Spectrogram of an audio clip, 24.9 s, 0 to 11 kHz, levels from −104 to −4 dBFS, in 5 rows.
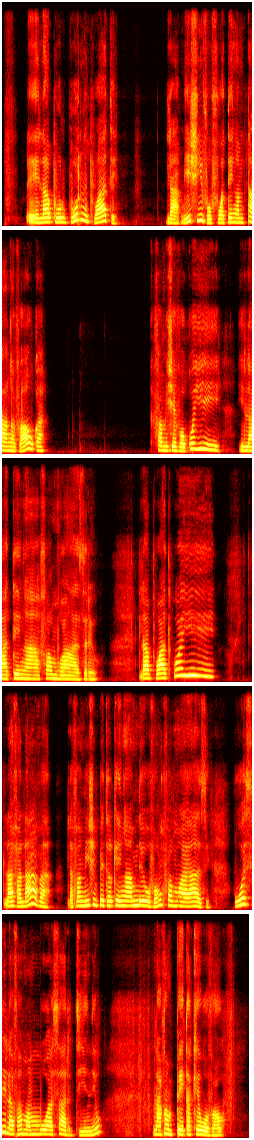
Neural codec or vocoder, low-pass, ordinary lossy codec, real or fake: vocoder, 22.05 kHz, 80 mel bands, Vocos; none; none; fake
